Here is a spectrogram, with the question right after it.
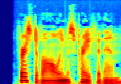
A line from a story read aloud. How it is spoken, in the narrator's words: said her husband gravely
